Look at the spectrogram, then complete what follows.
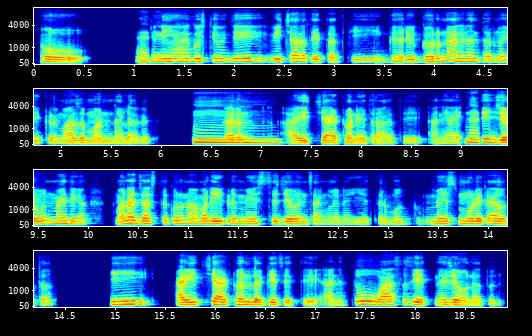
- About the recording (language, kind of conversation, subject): Marathi, podcast, कोणत्या वासाने तुला लगेच घर आठवतं?
- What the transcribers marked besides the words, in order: other background noise; in English: "मेसचं"; in English: "मेसमुळे"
